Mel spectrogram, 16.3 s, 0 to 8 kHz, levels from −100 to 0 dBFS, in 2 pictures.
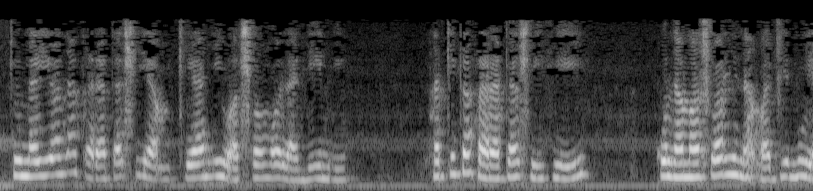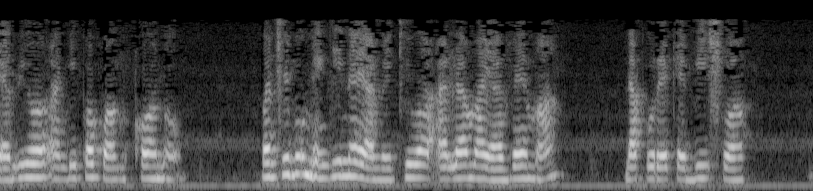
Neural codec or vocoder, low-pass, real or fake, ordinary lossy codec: codec, 16 kHz, 4 kbps, FunCodec, trained on LibriTTS, 50 frames a second; 7.2 kHz; fake; MP3, 24 kbps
